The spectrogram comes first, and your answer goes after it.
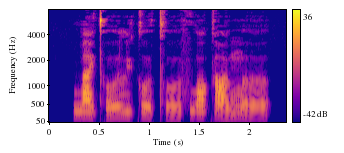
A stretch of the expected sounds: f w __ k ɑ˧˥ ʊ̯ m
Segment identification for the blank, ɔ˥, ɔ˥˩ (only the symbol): ɔ˥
